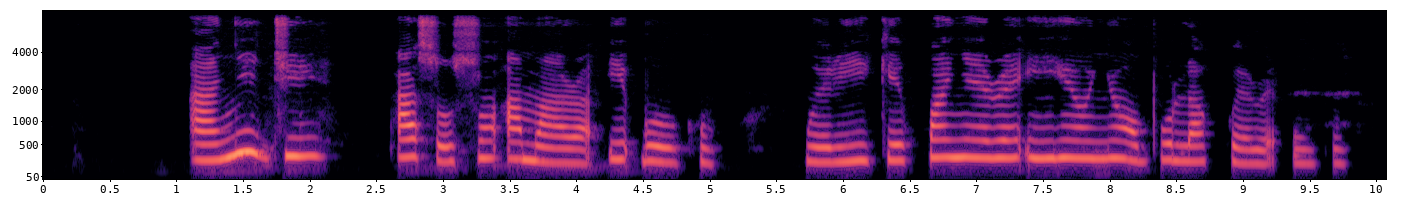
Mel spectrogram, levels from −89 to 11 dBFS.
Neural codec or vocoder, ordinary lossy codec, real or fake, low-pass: none; none; real; 7.2 kHz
